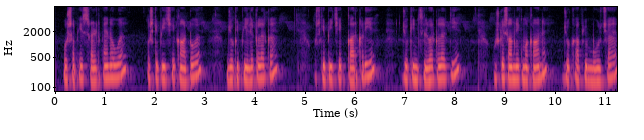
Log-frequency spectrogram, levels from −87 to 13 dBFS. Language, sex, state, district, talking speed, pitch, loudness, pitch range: Hindi, male, Uttar Pradesh, Deoria, 205 wpm, 155 Hz, -26 LUFS, 150-175 Hz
